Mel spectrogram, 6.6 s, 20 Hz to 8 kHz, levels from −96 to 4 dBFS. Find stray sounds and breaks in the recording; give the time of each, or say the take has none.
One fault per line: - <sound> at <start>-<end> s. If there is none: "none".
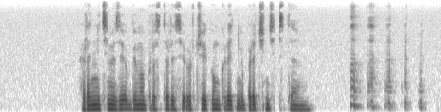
- dropout at 4.1-4.2 s
- laugh at 5.2-6.4 s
